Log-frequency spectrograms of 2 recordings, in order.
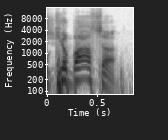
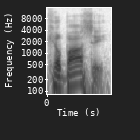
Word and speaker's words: kielbasa: Oh, kielbasa. Yeah, that's another sausage. Some people pronounce it kielbasi.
